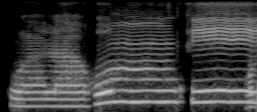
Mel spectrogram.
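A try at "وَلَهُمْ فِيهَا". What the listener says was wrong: idhan. Walahumnya idhan. Jangan karena lagu kamu walahum, jangan. Ini idhar, idhar Syafawi. Walahum ya.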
